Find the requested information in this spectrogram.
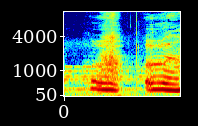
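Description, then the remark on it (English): An unconscious woman gasps for breath twice, each a strained, breathy, half-moaning intake lasting about half a second, fairly loud with a brief pause between them. “I think she's breathing.”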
